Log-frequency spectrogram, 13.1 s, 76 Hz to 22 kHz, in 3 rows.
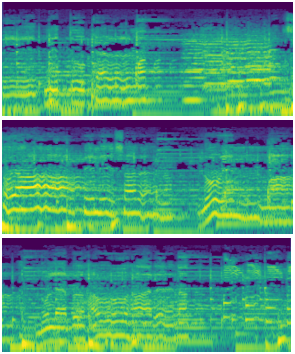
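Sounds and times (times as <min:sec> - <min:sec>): man singing through pa: 0:00.0 - 0:12.0
instrumental accompaniment: 0:00.0 - 0:13.0.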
